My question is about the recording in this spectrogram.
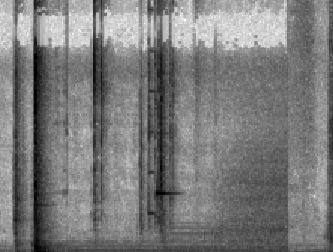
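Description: Microwave oven door shut with a loud thunk, a few button clicks and a short beep, then the microwave running with a steady low hum that stops just before the end.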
